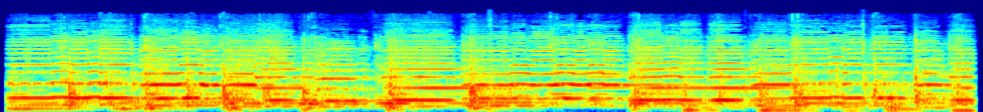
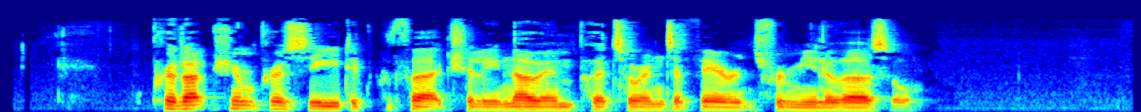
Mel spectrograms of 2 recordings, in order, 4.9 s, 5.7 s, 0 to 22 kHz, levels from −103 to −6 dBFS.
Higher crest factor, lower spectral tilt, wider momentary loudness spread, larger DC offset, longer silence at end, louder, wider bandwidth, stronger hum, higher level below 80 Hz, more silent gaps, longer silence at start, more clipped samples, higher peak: second, 14 dB vs 22 dB; about the same, -5.5 dB/octave vs -5 dB/octave; second, 4 LU vs 7 LU; neither; second, 0 s vs 1.15 s; first, -18 LUFS vs -23 LUFS; first, 13 kHz vs 11 kHz; neither; first, -38 dBFS vs -58 dBFS; neither; second, 0.05 s vs 0.8 s; neither; about the same, -4 dBFS vs -2 dBFS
